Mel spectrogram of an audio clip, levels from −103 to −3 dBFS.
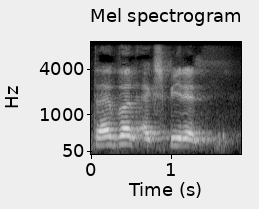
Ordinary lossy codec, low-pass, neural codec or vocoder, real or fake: none; 7.2 kHz; codec, 16 kHz in and 24 kHz out, 1 kbps, XY-Tokenizer; fake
